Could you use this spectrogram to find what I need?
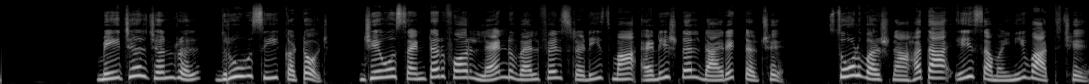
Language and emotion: Gujarati, neutral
